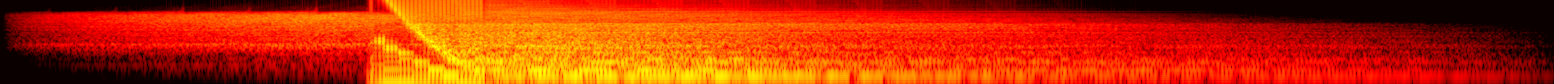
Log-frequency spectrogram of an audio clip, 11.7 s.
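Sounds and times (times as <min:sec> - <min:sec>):
alien attack sound effects: 0:02.8 - 0:07.2
cosmic shockwave effect: 0:02.8 - 0:10.4.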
